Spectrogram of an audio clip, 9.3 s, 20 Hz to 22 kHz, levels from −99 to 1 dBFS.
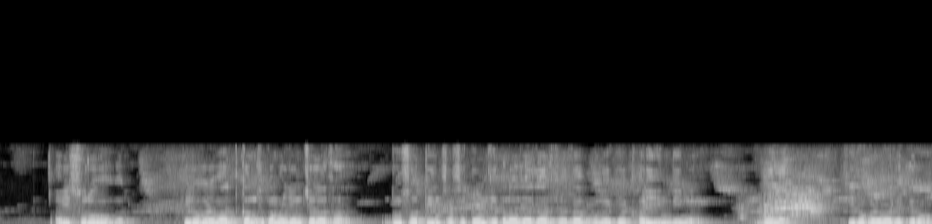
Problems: constant background noise, continuous background conversations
